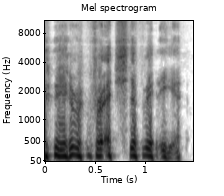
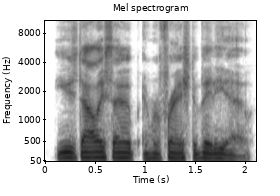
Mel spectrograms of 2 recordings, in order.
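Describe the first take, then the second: First: Laughing, louder and higher. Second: Said in the usual way. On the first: Real, not acted. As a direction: burst out laughing through it. Repeating the plea, laughing.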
